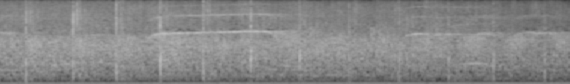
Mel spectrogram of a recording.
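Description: A steady round of applause from a crowd, dense and continuous clapping at an even loudness for a few seconds, with a faint high whistle-like tone running through part of it.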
